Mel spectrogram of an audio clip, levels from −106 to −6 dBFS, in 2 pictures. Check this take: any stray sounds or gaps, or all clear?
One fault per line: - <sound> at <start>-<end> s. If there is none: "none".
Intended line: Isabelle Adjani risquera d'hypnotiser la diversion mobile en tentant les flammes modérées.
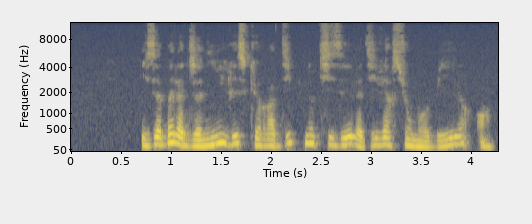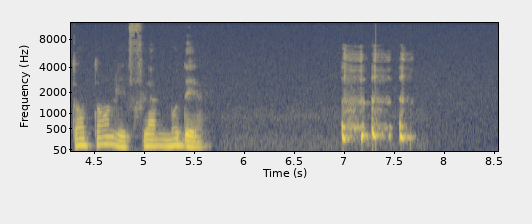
- cough at 7.0-7.7 s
